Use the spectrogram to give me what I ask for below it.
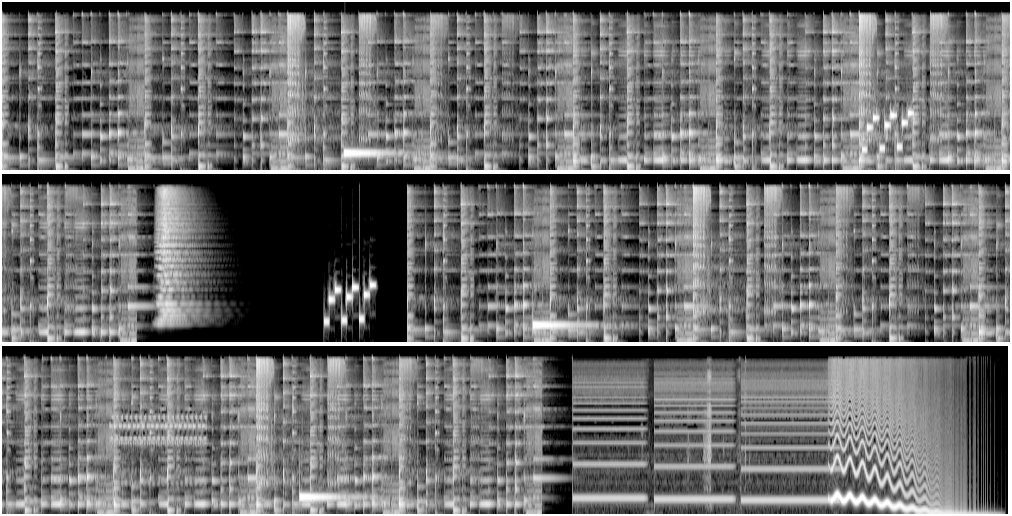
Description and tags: Game Setup
Game music project
Background, game, music, one, Studio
